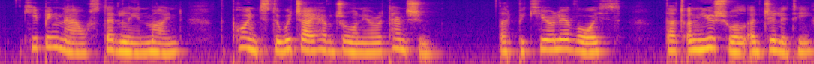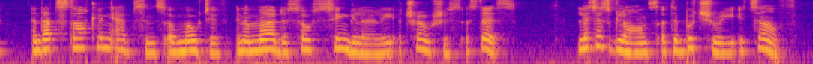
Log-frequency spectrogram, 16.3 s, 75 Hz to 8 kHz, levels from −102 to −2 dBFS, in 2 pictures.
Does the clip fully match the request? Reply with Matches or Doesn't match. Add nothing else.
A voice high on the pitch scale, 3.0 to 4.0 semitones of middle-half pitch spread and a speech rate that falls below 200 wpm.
Matches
